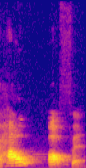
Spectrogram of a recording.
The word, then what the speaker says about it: often: Cuidado que não é how often. Esse T aí no meio não faz a pronúncia, tá? Ele é mudo. Então é how often, ok?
